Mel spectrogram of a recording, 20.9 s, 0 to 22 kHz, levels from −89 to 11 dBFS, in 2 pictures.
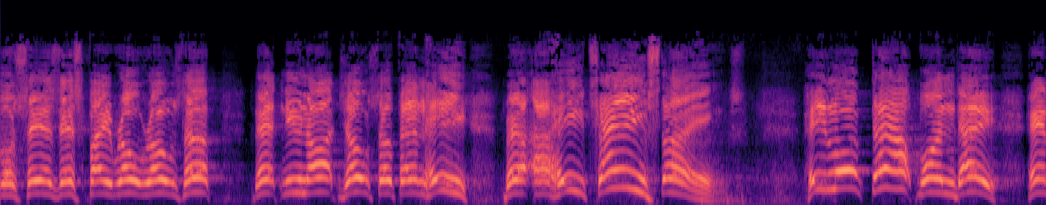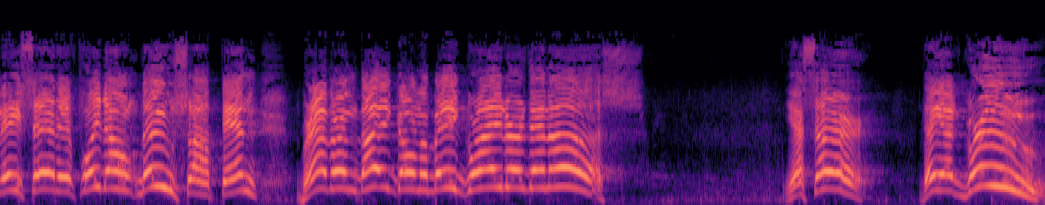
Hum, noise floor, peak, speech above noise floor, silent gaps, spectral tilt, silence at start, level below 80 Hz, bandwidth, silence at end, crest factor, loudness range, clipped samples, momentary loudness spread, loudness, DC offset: none; -57 dBFS; -2 dBFS; 41 dB; none; -2.5 dB/octave; 0 s; -70 dBFS; 11.5 kHz; 0 s; 16 dB; 4 LU; under 0.1%; 8 LU; -16 LUFS; under 0.1%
